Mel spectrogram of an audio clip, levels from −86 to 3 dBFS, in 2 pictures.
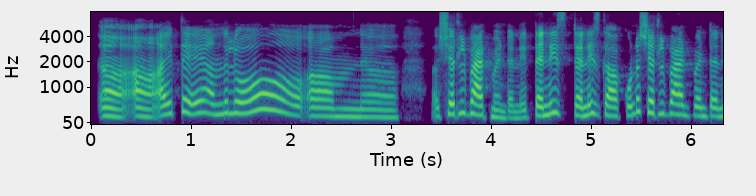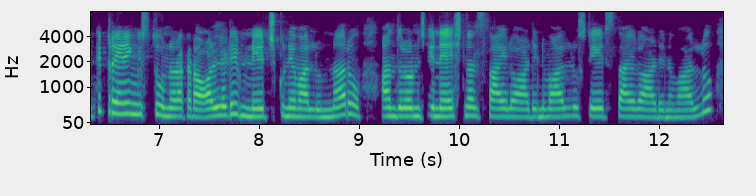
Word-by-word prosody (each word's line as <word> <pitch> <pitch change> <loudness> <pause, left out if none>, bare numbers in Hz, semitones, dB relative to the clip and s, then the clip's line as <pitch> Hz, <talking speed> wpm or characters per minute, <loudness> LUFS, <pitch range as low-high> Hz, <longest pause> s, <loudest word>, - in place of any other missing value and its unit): ఆ! - - +6 0.3
ఆ! - - +5 0.2
అయితే 290 +6 0 0.2
అందులో 295 +2 0 0.7
ఆహ్, 220 -1 0 1.1
షటిల్ 295 +2 +1
బ్యాడ్మింటన్ 190 -9 +3 0.2
టెన్నిస్, 265 +5 +4
టెన్నిస్ 255 +4 +2
కాకుండా 240 +6 +1
షటిల్ 290 -2 +1
బ్యాడ్మింటన్‍కి 230 0 0
ట్రైనింగ్ 290 -2 +3
ఇస్తూ 275 - -9
ఉన్నారు 220 0 +1
.అక్కడ 220 -2 -2
ఆల్రెడీ 240 +6 +2 0.2
నేర్చుకునే 215 +2 0
వాళ్ళు 205 -1 0
ఉన్నారు. 235 +7 -1 0.3
అందులో 220 0 +1
నుంచి 220 0 -4
నేషనల్ 220 +1 0
స్థాయిలో 210 -1 -2
ఆడిన 205 +1 -6
వాళ్ళు, 215 +2 -3
స్టేట్ 215 -2 -3
స్థాయిలో 210 -1 -3
ఆడిన 190 0 -7
వాళ్ళు, 200 - -5
225 Hz, 140 wpm, -20 LUFS, 210-270 Hz, 1.1 s, ఆ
